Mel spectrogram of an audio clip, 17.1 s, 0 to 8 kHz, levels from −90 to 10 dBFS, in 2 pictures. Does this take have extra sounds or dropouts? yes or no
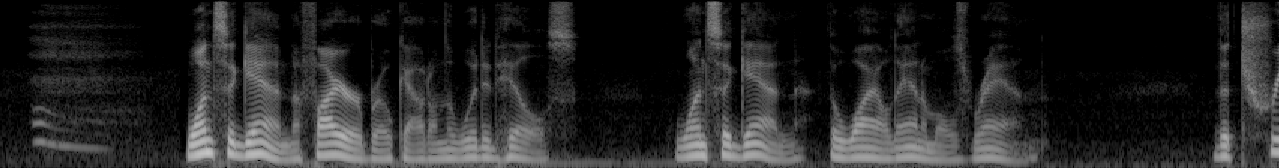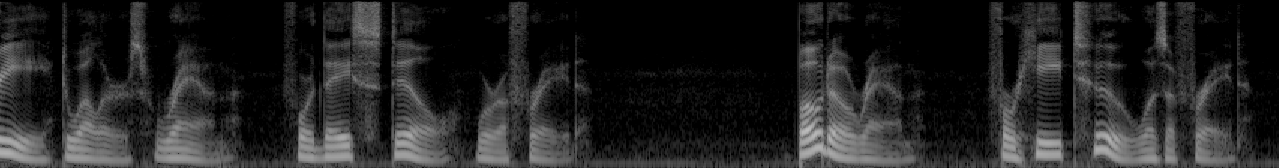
yes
